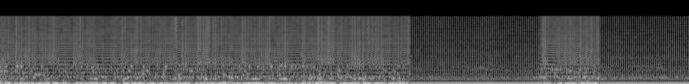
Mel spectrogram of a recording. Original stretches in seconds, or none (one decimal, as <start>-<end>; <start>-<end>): 4.1-5.4; 6.0-6.9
